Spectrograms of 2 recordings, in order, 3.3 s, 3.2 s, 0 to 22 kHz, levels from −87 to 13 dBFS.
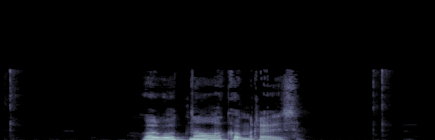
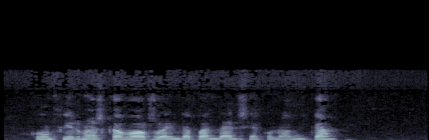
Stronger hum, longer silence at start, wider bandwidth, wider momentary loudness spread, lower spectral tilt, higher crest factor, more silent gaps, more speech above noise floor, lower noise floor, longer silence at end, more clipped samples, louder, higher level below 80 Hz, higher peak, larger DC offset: neither; first, 1.1 s vs 0.25 s; about the same, 11.5 kHz vs 11.5 kHz; first, 17 LU vs 10 LU; about the same, -8 dB/octave vs -7 dB/octave; about the same, 20 dB vs 18 dB; neither; first, 60 dB vs 41 dB; first, -83 dBFS vs -63 dBFS; first, 1.05 s vs 0.7 s; neither; about the same, -25 LUFS vs -23 LUFS; first, -50 dBFS vs -62 dBFS; about the same, -8 dBFS vs -6 dBFS; neither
